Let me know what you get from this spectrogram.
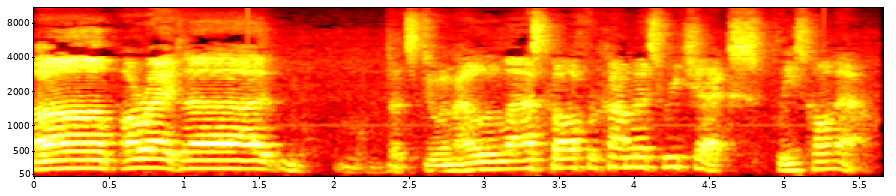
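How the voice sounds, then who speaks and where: An American man hosting an amateur radio net in a casual, halting way, repeating words as he thinks. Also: fairly high pitch, a bit bright. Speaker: ham radio net control operator. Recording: echoey, distant radio transmission.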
